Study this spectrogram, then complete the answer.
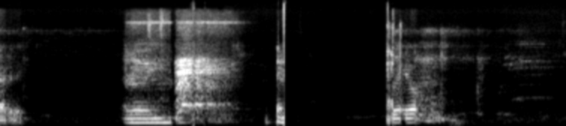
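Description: A young man speaks through an online call.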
